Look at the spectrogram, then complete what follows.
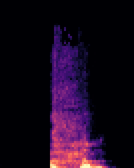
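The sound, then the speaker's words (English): A single harsh cough with a throat-clearing rasp, heard alone. It breaks into two quick bursts, the second slightly stronger, then stops dead. “sorry, I had to cough”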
